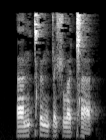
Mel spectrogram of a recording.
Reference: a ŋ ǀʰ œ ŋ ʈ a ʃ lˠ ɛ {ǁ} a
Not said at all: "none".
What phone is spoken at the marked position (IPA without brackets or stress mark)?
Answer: ǁ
